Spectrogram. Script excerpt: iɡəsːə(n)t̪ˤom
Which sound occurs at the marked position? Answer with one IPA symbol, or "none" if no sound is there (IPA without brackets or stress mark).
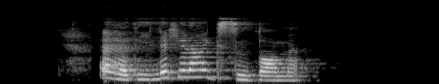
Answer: n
